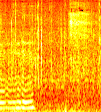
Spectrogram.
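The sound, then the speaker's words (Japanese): Steady rain falls in Tokyo, pattering on a surface with scattered drips and taps, a soft continuous wash. A brief low tonal hum sounds at the very start before fading out. “今日は東京は雨だし今日はあんまり暑くないですね”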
